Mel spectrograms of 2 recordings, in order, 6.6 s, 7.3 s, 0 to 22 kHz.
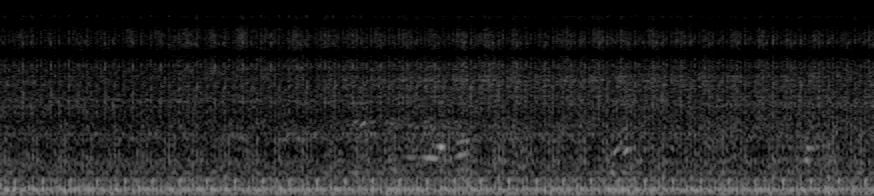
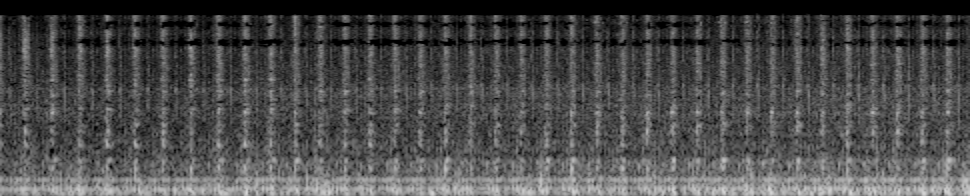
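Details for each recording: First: UD Nissan PKD 411 truck, NE6 six-cylinder diesel, during an oil-flow check with the tappet cover off: steady, even idle with a low chug around two beats a second and no knocks. Normal idle. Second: UD Nissan PKD 411 truck, NE6 six-cylinder diesel at idle, intake pipe opened: sharp, regular chuk-chuk about two to three times a second from the intake side over the diesel clatter. Rockers checked fine; an intake valve is leaking, and valves are being replaced.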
